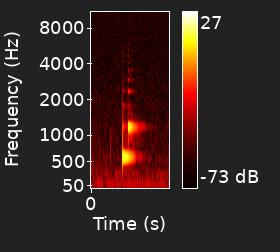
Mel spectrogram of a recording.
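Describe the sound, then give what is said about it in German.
A short electronic voice-command prompt beep from a phone after its middle hatched key is pressed: two quick stacked tones, the second held briefly and fading, clear against a quiet background with no talking. “Dafür drückt man auf die mittlere schraffierte Taste und wartet, bis ein Piepton erklingt.”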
